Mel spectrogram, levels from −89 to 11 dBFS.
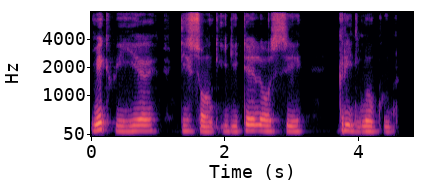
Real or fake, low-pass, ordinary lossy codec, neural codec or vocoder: fake; none; none; codec, 16 kHz, 4 kbps, FunCodec, trained on LibriTTS, 50 frames a second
